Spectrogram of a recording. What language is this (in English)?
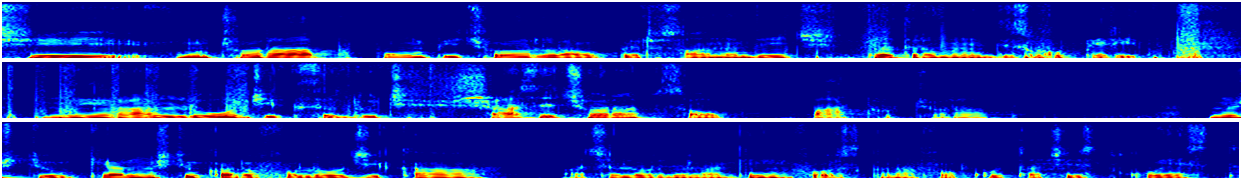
Romanian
